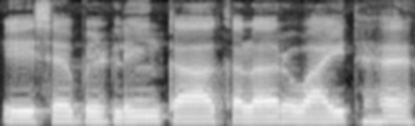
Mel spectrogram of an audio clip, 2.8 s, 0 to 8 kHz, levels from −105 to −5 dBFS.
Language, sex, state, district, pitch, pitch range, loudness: Hindi, male, Jharkhand, Ranchi, 125 Hz, 120-125 Hz, -14 LUFS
